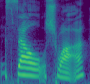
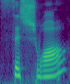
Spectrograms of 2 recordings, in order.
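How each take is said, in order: First: The name is said with a French pronunciation. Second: The name is said with an anglicized pronunciation. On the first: "in the true French" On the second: "It's pronounced Sichuan"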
